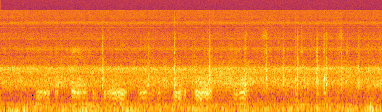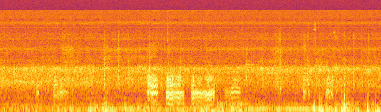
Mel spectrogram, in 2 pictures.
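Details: Nine-week-old Pomsky puppy barking: short, mid-pitched yaps come in uneven bursts, with a louder, denser cluster of barks near the end over a steady low background rumble.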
